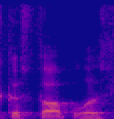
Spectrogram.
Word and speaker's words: Costopoulos: Dr Costopoulos: In English it's Costopoulos yes. Abhijit: Costopoulos.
